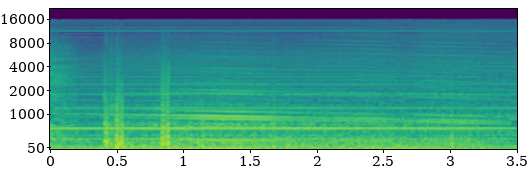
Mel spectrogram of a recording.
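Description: A steady electrical hum from a transport system's electromagnetic field, rich in layered drones and harmonics, broken by two brief crackling bursts early on before settling into an even, unbroken buzz.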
